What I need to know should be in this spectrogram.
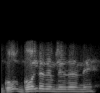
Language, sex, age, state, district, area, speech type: Telugu, male, 30-45, Andhra Pradesh, Vizianagaram, urban, conversation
